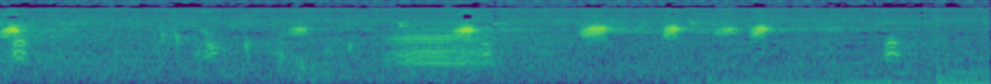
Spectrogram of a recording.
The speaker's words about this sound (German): Umgeben von atemreichem Primärregenwald liegt der Canterana-Sumpf, in dem unterschiedlichste Arten von Insekten, Amphibien und Reptilien leben. Vor allem in der Dämmerung hört man ein vielstimmiges Konzert von Insekten und Fröschen.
